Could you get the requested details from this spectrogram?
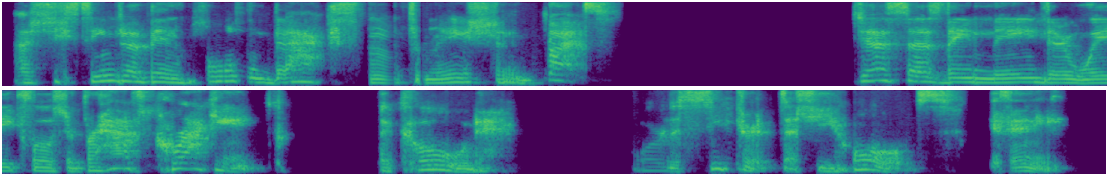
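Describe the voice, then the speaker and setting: A cartoonish character voice sits at a low-to-middle pitch, moving at a fairly slow pace with long, frequent pauses. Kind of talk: anime episode recap narration. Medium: actual play. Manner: dramatic, sweeping.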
